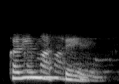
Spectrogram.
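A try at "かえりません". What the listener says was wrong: ಕರಿ ಅಲ್ಲ ಕಾಯ ಕಾಯಮಸೇನ್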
